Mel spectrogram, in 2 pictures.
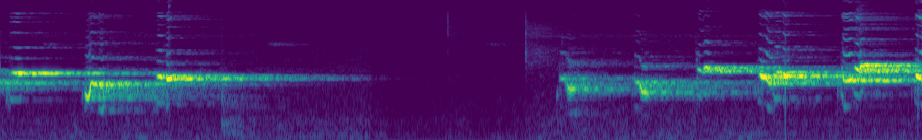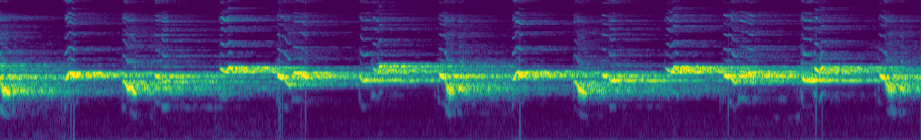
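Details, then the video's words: Sooty-headed bulbul in morning 'ropel' song, played to get other bulbuls singing: an opening phrase, a second of quiet, then a long, even stream of stepped whistles bouncing between higher and lower tones. "trucukan gacor ropel panjang Perangsang biar trucuk aktif ropel saat pagi hari"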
